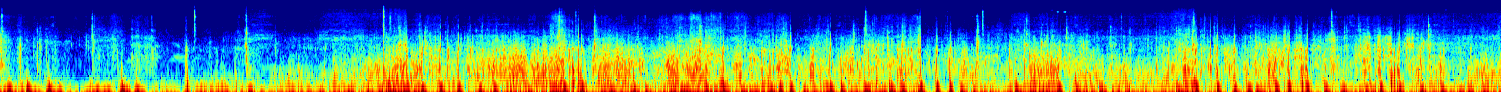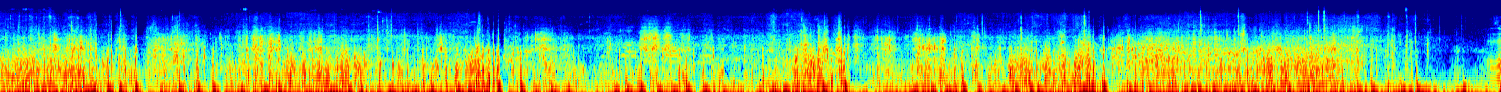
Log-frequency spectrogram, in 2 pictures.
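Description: Mountain bike riding fast down a dry dirt trail: tyres rolling over dirt and stones, with frequent knocks and rattles from the bike over bumps, and wind buffeting the microphone.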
